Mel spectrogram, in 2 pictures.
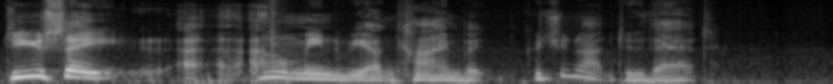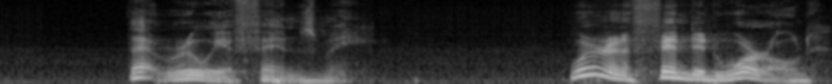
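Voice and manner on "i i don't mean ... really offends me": polite objection. Shown as a demonstration. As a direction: gently model how to object without being unkind. Models a polite objection to swearing.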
